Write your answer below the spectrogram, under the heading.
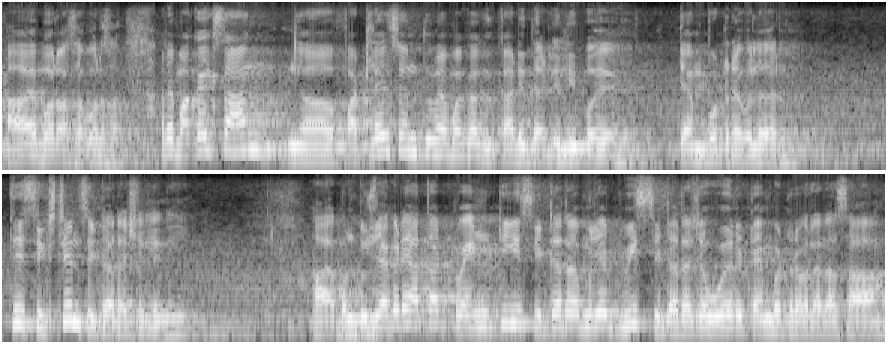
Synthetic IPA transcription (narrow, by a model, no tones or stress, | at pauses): ajbəɾoəsabəɾo̰sa̰əɾem̤akaiksãŋɡfaʈlajʈsənt̪um̤amakakaɽiːd̪aɽilipəj | ʈempoʈɾɛʋeləɾ | t̪isiksʈiːnsiʈəɾəɕilini | ɦajpəɳt̪ud͡ʑʱjakəɽeat̪aʈʋeɳʈisiʈəɾm̤əɳd͡zeʋiːsːiʈəɾat͡ɕaueɾʈempoʈɾɛʋləɾəsa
